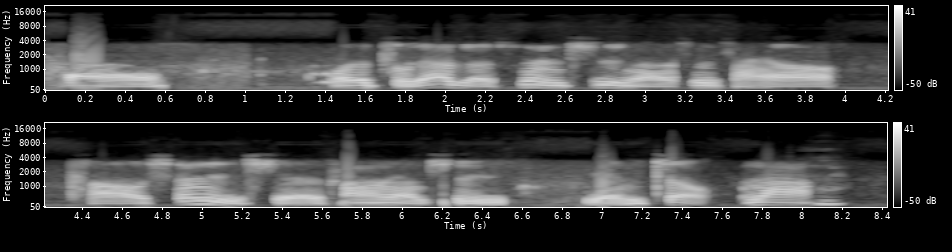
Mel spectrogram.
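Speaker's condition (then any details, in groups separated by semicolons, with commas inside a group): Congenital muscular dystrophy; present from birth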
